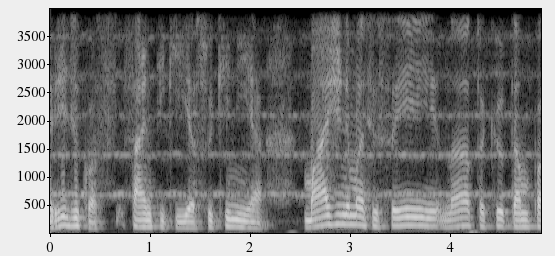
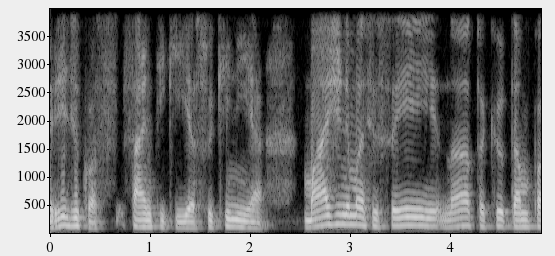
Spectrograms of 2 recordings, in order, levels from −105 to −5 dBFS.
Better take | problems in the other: second | background sound (Bowed string instrument); 19 dB below the speech

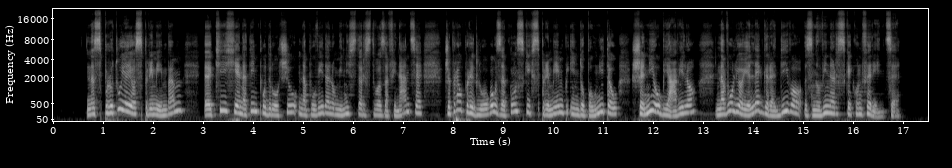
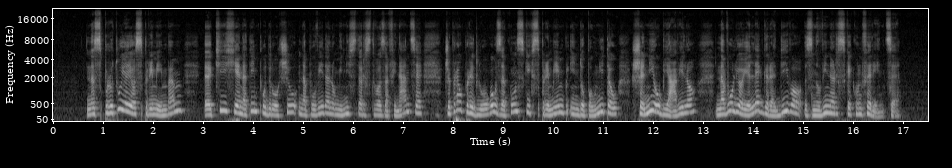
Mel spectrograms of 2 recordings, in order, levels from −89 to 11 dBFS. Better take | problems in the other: second | noise reduction (neural mask model DeepFilterNet 3)

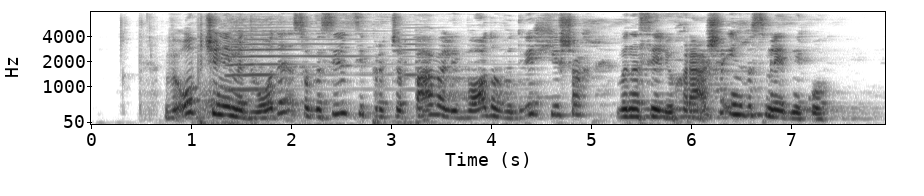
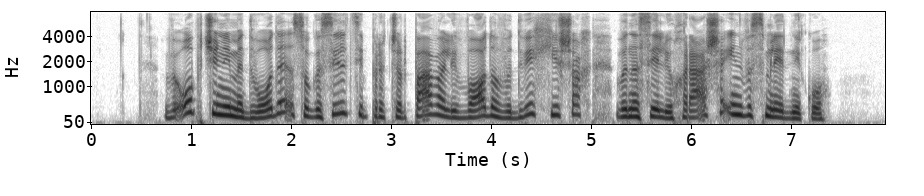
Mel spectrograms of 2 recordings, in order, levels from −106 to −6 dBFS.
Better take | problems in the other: second | noise reduction (classical method WPE with log-MMSE)

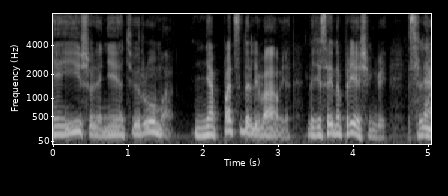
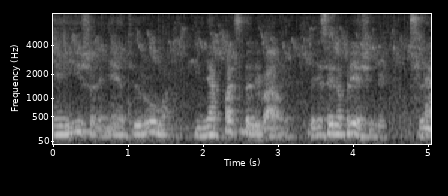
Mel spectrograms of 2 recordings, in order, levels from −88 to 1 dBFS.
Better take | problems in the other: first | background sound (Rain); 15 dB below the speech // room echo; dies away in 0.3 s

